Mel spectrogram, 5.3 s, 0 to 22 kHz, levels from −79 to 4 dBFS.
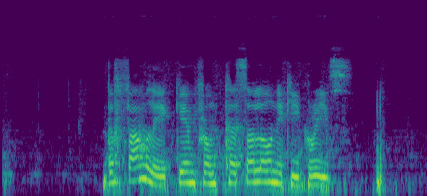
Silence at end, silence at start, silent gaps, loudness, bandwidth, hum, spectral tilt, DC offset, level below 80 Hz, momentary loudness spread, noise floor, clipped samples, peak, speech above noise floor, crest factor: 0.55 s; 0.05 s; none; -15 LUFS; 7.6 kHz; none; -7 dB/octave; under 0.1%; -38 dBFS; 9 LU; -58 dBFS; under 0.1%; -4 dBFS; 44 dB; 14 dB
